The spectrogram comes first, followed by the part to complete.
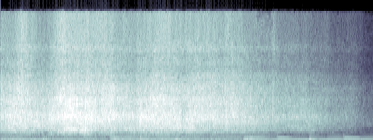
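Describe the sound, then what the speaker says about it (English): Pork pieces sizzling in a pan over high heat, a steady close frying hiss with a few stirring scrapes, no talk. "Fry the pork till it turns white"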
